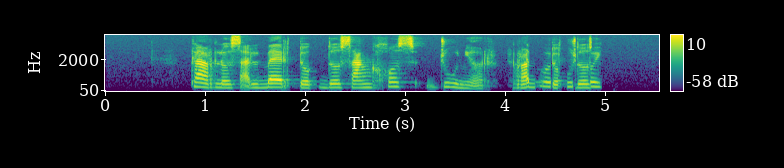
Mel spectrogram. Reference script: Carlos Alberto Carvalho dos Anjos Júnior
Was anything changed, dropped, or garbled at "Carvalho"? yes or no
yes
